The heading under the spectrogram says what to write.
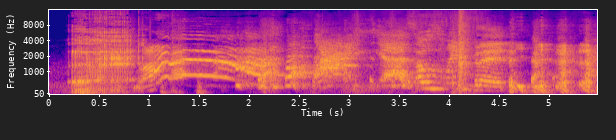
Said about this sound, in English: This little demon burped that motherfucker out. Who knew such big noises could come from a small package?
